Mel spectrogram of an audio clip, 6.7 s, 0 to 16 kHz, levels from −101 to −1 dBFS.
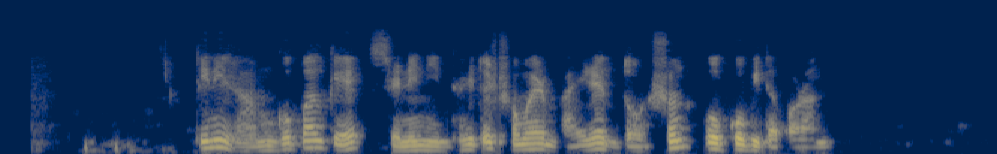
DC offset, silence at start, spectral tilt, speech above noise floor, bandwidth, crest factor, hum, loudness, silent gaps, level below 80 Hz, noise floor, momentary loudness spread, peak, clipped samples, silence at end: under 0.1%; 1.3 s; -8.5 dB/octave; over 56 dB; 6.6 kHz; 20 dB; none; -35 LUFS; none; -72 dBFS; under -90 dBFS; 7 LU; -16 dBFS; under 0.1%; 1.1 s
